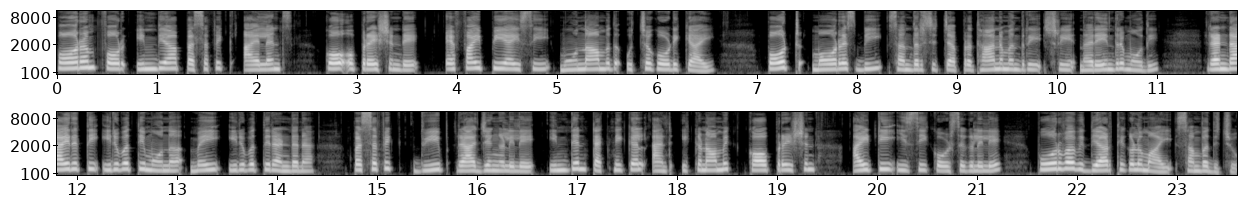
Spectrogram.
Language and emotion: Malayalam, neutral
